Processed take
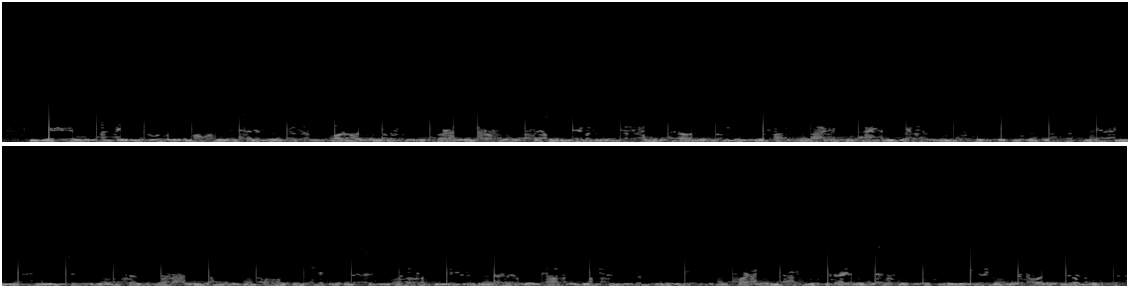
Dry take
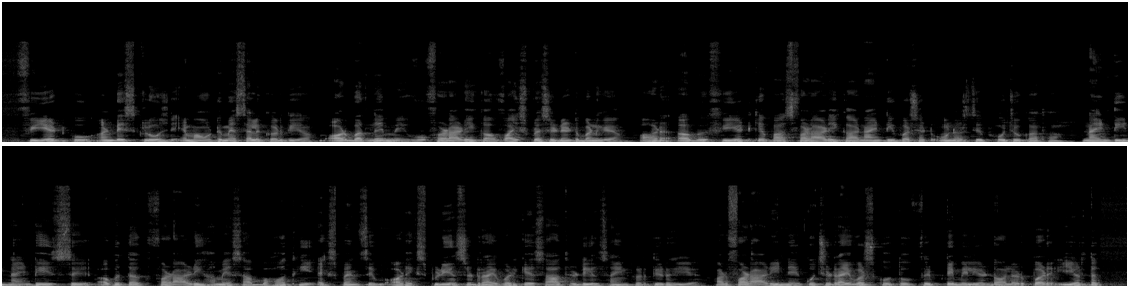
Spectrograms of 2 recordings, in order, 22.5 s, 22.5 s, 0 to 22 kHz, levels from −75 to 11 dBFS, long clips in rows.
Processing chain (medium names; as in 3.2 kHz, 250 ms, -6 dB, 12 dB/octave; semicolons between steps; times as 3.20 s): chunks repeated in reverse 202 ms, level -3 dB; on a send at -4 dB: reverberation RT60 1.2 s, pre-delay 60 ms; on the sum: spectral gate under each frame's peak -20 dB strong; LFO low-pass square 2.1 Hz 370–2200 Hz; reverb removal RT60 0.97 s; trim -8.5 dB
